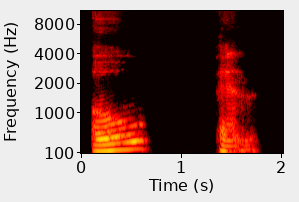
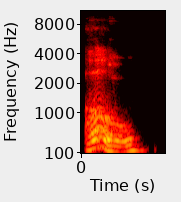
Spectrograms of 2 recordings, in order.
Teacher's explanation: But if we have just the exclamation of oh, it has that w, kind of that companion vowel with it. It's lengthened a little bit. It has the w, you kind of draw it out.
